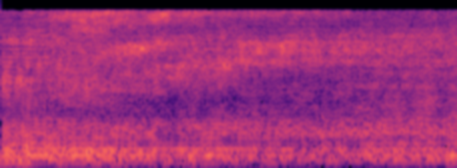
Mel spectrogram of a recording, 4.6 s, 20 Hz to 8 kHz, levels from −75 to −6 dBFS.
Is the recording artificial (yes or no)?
yes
